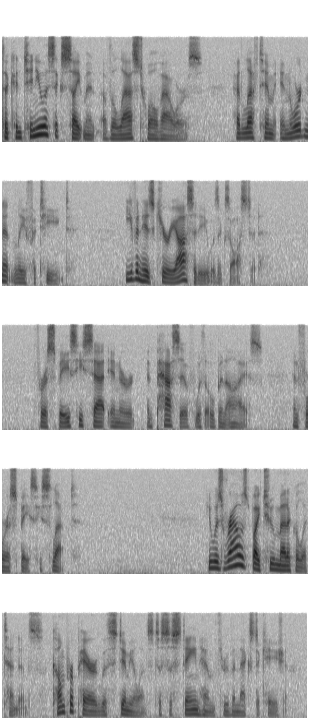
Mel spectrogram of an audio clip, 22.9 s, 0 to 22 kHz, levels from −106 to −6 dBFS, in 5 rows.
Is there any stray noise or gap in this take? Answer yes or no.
no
